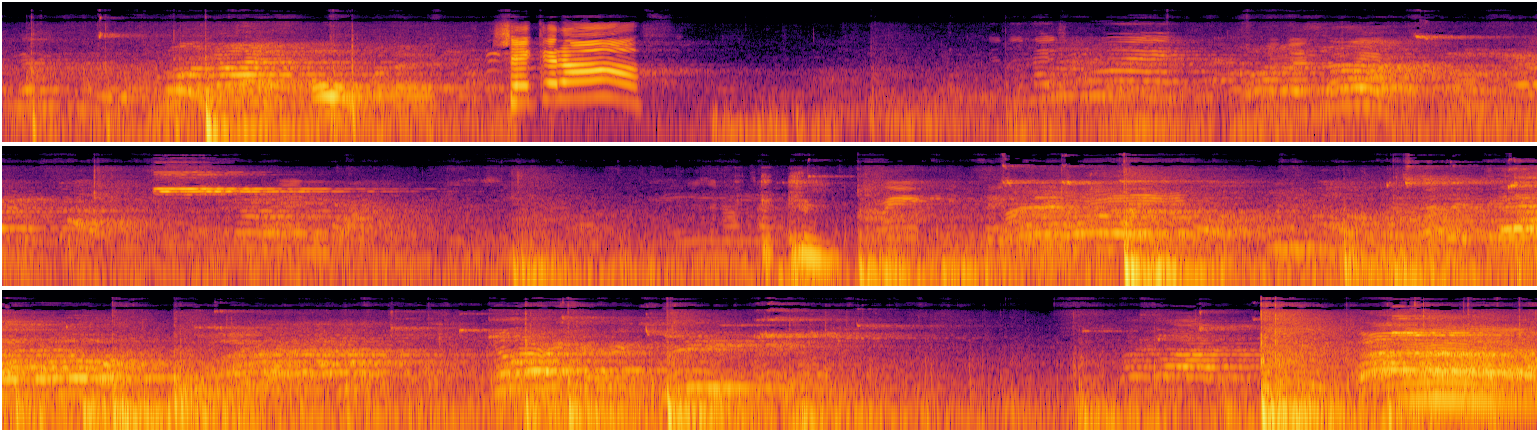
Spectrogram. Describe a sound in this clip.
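A volleyball is hit with dull slaps.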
